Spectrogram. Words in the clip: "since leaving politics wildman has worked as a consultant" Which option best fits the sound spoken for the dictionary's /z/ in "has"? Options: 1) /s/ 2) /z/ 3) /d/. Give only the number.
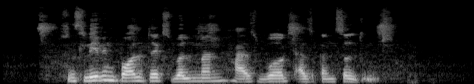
2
